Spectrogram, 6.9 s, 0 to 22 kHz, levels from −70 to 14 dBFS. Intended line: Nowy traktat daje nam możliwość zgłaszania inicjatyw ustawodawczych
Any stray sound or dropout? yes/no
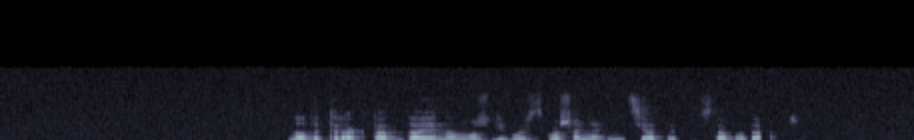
yes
